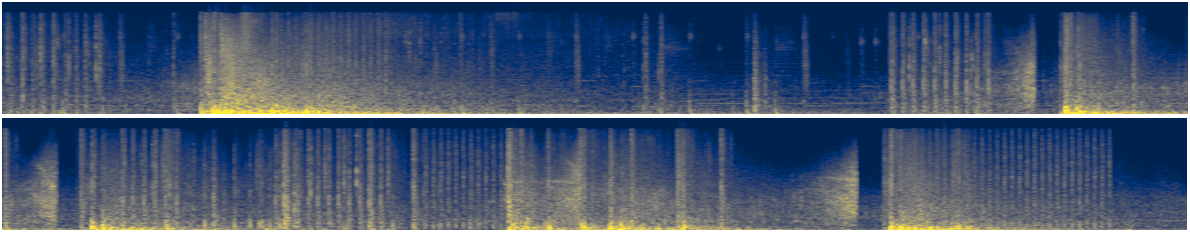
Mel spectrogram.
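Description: Artillery and gunfire crash in the Hell Let Loose World War II shooter, with heavy booms and bursts of automatic fire recurring across the battlefield at varying distances.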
